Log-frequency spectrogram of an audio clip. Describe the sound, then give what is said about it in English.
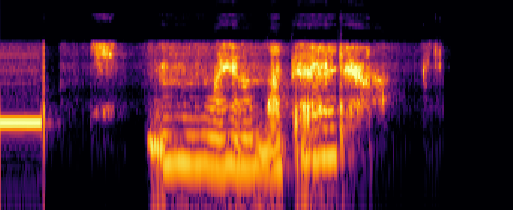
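A short, loud electronic voicemail record tone at the start, followed by a brief pause and then a voice speaking for a couple of seconds. “Please record your message. Record after the tone.”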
